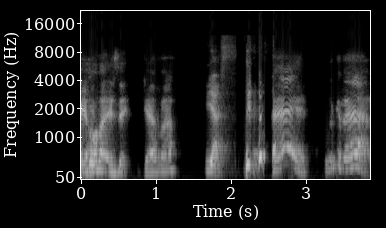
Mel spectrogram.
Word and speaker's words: Guerra: It's Guerra. Guerra. Okay, But if you are Spanish, you're supposed to say it more with like the R roll, the accent, but I'm not okay.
